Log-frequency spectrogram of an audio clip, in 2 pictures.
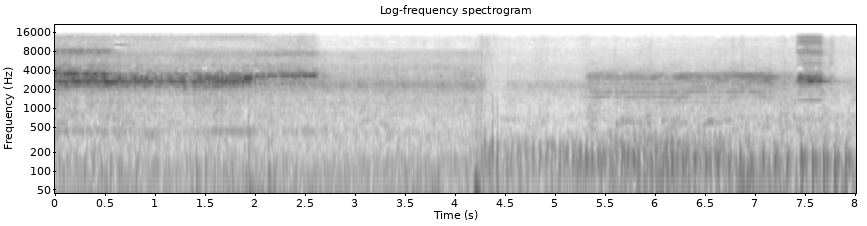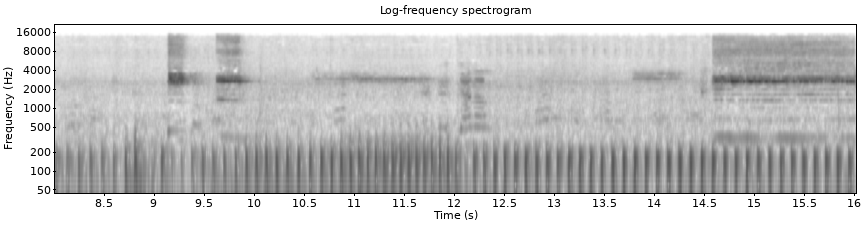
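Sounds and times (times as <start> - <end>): motorcycle engine running: 4.3 - 16.0.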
